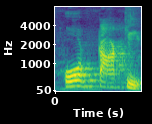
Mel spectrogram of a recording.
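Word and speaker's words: autarky: सकते हो सिचुएशन, या ओटाकी। ओटाकी का मतलब होता है उसका मतलब वो सेल्फ डिपेंडेंट है किसी दूसरे कंट्री की, इस तरह ओटाकी। आर को साइलेंट किया जाता है आजकल तो ठीक है।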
